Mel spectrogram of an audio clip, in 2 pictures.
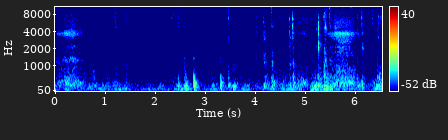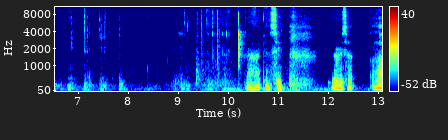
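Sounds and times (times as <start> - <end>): laptop clicks and creaks: 9.0 - 10.2.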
